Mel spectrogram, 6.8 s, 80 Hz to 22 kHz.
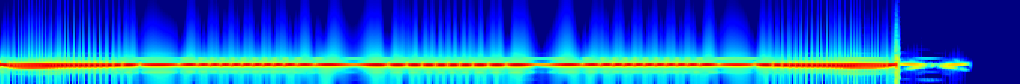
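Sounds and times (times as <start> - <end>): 
frequency modulated sine tone: 0.0 - 6.5.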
